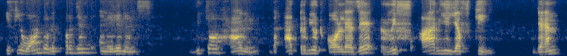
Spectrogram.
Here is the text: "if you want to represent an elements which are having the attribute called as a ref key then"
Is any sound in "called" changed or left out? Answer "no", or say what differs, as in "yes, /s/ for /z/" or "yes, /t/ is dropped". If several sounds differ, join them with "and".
no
